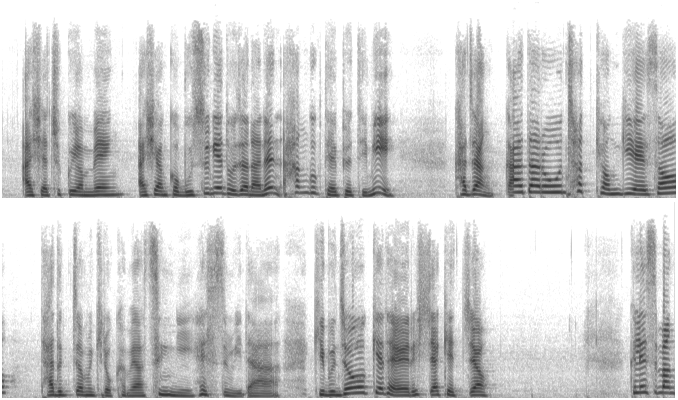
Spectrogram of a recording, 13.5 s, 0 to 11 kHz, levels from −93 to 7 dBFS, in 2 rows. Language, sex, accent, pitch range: Korean, female, native, 190-300 Hz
